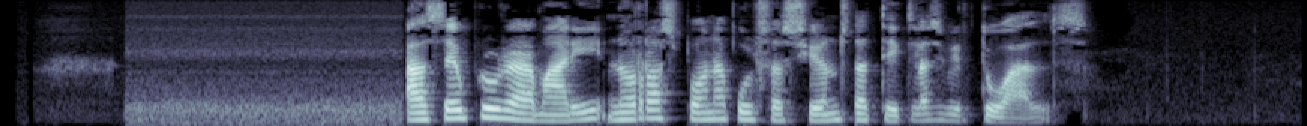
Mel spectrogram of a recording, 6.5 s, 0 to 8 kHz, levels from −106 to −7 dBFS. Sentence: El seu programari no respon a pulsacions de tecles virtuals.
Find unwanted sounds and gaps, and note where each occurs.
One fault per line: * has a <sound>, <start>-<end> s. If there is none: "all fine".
all fine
